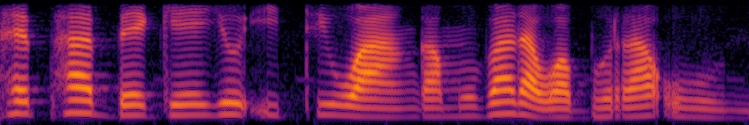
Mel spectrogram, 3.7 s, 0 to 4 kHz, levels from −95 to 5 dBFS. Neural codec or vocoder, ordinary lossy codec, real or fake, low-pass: none; none; real; 3.6 kHz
